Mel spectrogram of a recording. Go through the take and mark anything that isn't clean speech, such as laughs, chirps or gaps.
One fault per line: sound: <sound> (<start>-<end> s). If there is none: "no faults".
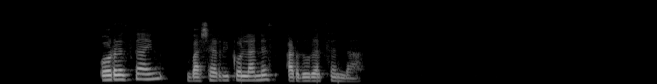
no faults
